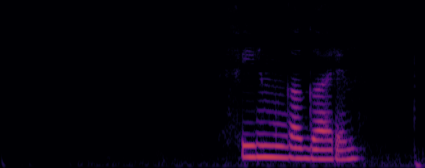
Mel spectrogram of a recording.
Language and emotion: Russian, neutral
